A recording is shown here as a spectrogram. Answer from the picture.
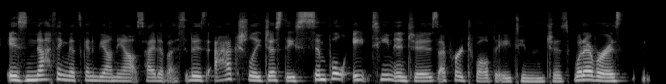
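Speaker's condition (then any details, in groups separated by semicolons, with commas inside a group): No condition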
